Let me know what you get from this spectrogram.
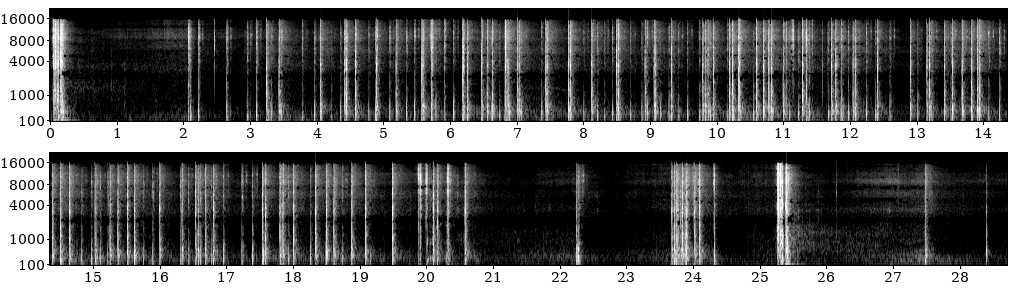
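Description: Aerial fireworks exploding at close range. A sharp bang right at the start is followed by a dense run of cracks and reports, many a second, for about twenty seconds. Near the end this thins out to a few separate booms.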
